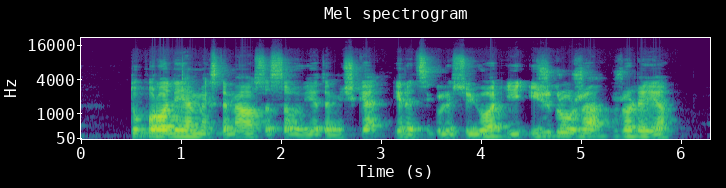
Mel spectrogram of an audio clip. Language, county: Lithuanian, Vilnius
